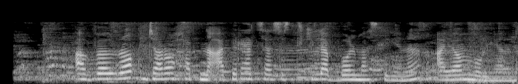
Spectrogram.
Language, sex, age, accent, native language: Uzbek, female, 19-29, Farg'ona, Uzbek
